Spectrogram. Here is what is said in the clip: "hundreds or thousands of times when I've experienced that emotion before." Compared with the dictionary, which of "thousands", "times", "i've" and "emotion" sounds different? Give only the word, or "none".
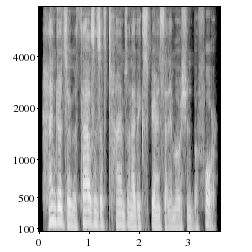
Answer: none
